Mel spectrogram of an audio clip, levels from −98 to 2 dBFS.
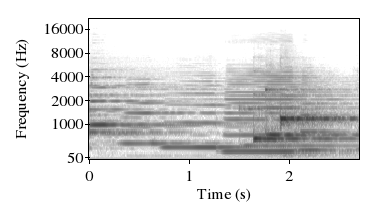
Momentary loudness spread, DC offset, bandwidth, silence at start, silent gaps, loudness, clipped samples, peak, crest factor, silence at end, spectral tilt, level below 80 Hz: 17 LU; under 0.1%; 12 kHz; 0 s; none; -31 LUFS; under 0.1%; -14 dBFS; 18 dB; 0 s; -5.5 dB/octave; -84 dBFS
